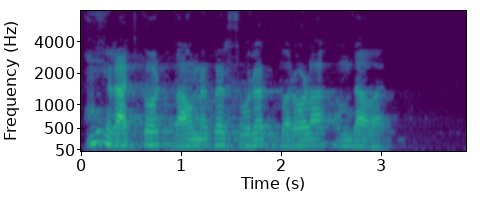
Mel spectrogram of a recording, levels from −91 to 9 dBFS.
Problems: background sounds at intervals, echo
